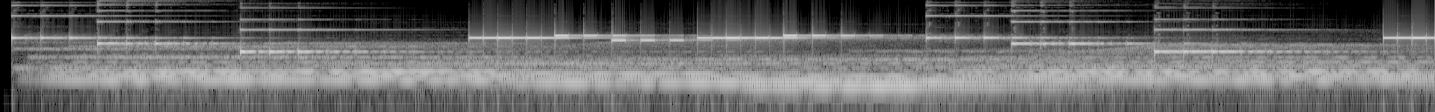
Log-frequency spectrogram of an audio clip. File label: Cool Tone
